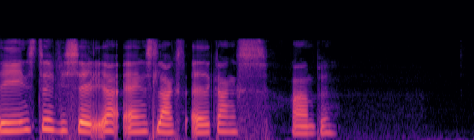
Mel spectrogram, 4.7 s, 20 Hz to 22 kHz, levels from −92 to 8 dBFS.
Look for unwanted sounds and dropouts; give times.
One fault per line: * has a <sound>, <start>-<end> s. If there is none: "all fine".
all fine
